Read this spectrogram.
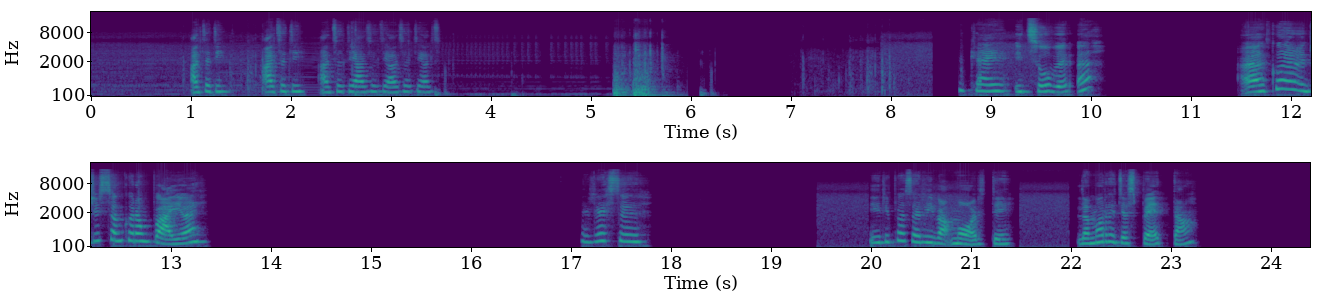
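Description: A young woman talks with animation through a headset microphone.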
